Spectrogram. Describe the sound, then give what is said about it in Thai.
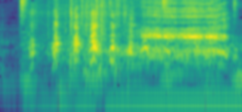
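Several chickens cluck in quick, uneven bursts, with one drawn-out higher call near the end. No one speaks. “นั่นไง เอาเข้าแล้วพวกมันคงเริ่มไม่พอใจแล้วแน่ๆเลย”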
